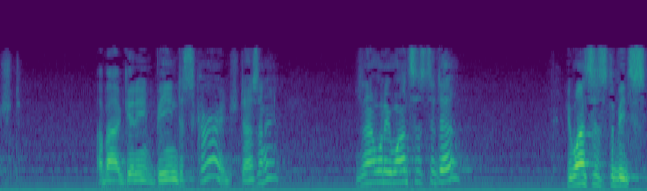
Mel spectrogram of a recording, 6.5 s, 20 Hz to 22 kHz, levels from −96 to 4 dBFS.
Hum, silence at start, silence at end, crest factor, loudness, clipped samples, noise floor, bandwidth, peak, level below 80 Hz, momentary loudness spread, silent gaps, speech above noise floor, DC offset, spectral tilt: none; 0 s; 0 s; 22 dB; -31 LUFS; under 0.1%; -50 dBFS; 8 kHz; -10 dBFS; -50 dBFS; 26 LU; none; 20 dB; under 0.1%; -4.5 dB/octave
